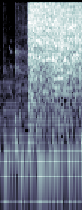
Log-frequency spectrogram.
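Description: Glass shatters with a sudden loud crash after a brief quiet moment, followed by a dense, bright spray of tinkling fragments that continues to the end.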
